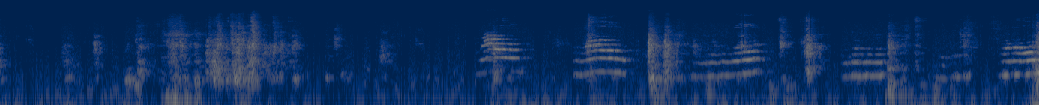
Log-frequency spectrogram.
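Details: Cat giving a steady run of repeated meows in the second half, each a short wavering harmonic call coming about once a second, after a stretch of rustling and handling noise.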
